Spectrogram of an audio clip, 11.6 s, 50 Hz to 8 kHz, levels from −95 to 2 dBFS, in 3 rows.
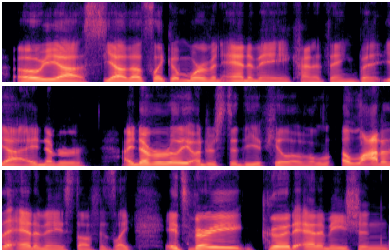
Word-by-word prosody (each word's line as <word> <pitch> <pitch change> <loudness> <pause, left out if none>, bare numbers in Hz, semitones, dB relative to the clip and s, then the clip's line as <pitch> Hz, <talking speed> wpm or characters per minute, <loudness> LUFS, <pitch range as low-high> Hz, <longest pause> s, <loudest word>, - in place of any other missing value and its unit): Oh 130 0 +5
yes, 130 -8 +3
yeah, 120 -2 +5
that's 115 +4 0
like 145 -3 -3
a - - -1
more 125 +2 -1
of 115 - -3
an 110 -3 -5
anime 100 -4 -2
kinda 95 +1 -7
thing, 95 -2 -9
but 95 -2 -9
yeah, - - -1
I 105 - -4
never 105 -3 -6 0.3
I 115 - 0
never 150 +3 +4
really 140 -3 +3
understood 120 -2 -7
the 105 -1 -6
appeal 105 0 -7
of 95 0 -9
a - - -13
l 105 +3 -11
A 135 - +1
lot 130 +4 +5
of 160 - -2
the 150 - -1
anime 115 -7 -2
stuff 100 -1 -11
is 100 +1 -16
like 105 -1 -8 0.3
it's 150 -3 -2
very 180 +1 +4 0.2
good 145 +1 +3
animation, 135 +2 -3
115 Hz, 190 wpm, -23 LUFS, 100-135 Hz, 0.3 s, Oh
